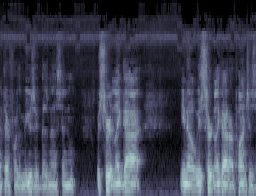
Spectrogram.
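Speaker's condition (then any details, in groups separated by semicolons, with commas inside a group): No condition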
